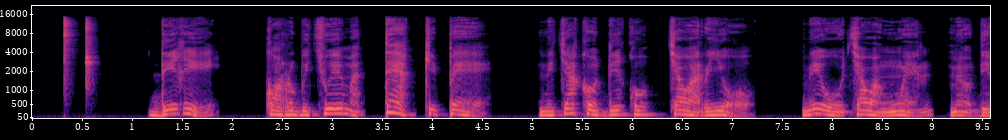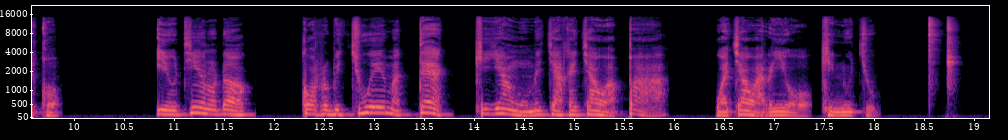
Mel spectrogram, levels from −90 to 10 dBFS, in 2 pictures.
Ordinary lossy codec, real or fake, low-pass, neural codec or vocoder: none; fake; 14.4 kHz; vocoder, 48 kHz, 128 mel bands, Vocos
